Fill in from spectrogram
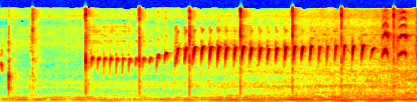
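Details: Greater green leafbird in jamtrok style: a long run of quick, evenly repeated notes climbing steadily in pitch, about four per second, over a low steady hum and a few sharp clicks.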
